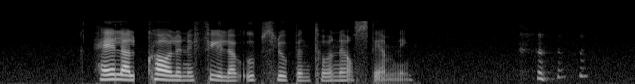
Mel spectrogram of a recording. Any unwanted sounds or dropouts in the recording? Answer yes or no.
yes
